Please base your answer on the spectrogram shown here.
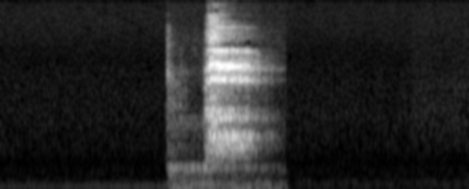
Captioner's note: awkward silence; skeptical exhale; awkward silence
